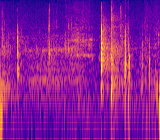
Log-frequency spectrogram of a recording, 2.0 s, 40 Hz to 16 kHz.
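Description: A few small clicks from a screwdriver driving a screw into the plastic bottom cover of an MSI GT780 laptop: one just after the start, then a quick run of four or so about a second and a quarter in.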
